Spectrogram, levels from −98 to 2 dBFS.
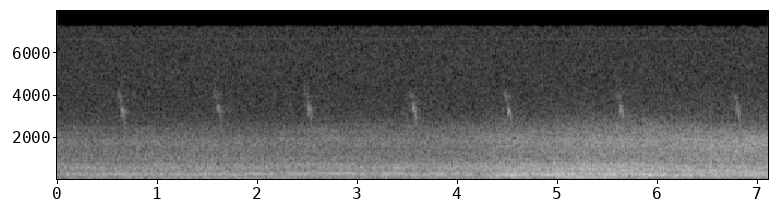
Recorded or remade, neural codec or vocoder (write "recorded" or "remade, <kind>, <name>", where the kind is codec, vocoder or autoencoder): recorded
